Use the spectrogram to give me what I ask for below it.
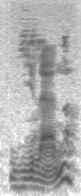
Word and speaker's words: Ghislaine: So it's Guylaine, okay, but it's Gyslaine. But what she does is she drops off the S in the middle because that really confuses people even in French.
